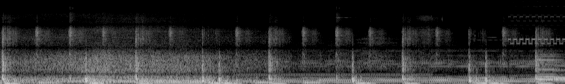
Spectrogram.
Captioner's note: phone rings out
